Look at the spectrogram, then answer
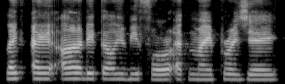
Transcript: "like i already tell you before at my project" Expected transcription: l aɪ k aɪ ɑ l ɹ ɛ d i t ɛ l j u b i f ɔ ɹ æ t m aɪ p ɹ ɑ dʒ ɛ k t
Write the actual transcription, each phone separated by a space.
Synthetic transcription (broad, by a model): l aɪ k aɪ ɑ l ɛ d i t ɛ l j u b i f ɔ ɹ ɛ t m aɪ p ɹ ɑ dʒ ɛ k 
